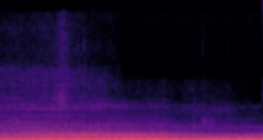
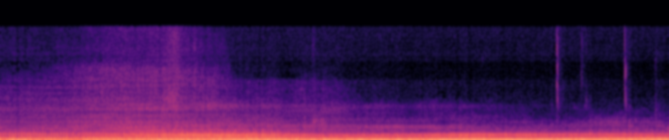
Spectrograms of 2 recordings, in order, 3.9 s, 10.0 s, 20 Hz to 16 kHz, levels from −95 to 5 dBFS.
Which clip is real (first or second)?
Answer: first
